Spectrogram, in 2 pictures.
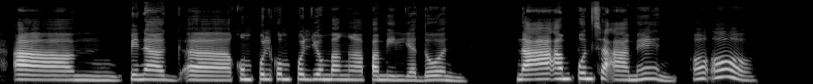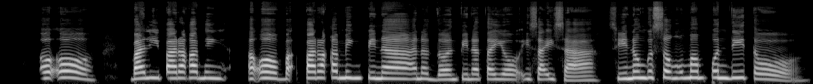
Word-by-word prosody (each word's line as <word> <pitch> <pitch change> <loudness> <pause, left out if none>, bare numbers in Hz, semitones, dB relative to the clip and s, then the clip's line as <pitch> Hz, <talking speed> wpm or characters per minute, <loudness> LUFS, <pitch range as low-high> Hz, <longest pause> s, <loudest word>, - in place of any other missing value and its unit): um, 210 -4 +2
pinag 220 -3 -1
ah, 200 -2 +2
kumpul-kumpol 230 0 -3
yung 230 0 -2
mga 215 -1 -3
pamilya 200 -2 -3
dun, 190 -4 -5 0.5
na 235 +2 +5
aampon 255 +1 +2
sa 215 -3 0
amin, 210 -4 -5 0.2
oo. 275 - -1 1.0
Oo, 305 +2 +3 0.6
bale 280 +4 +4
para 290 0 +4
kaming 290 -2 +1 0.3
oo, 285 -1 +4
ba 255 - 0 0.2
para 295 0 +5
kaming 300 -2 +1
pina-ano 260 -2 +1
do'n, 230 +1 -3
pinatayo 240 -1 -3
isa-isa. 205 -6 -3
Sinong 280 +3 +2
gustong 305 -1 0
umampon 300 0 +1
dito? 245 - -3
235 Hz, 105 wpm, -18 LUFS, 210-280 Hz, 1.0 s, na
